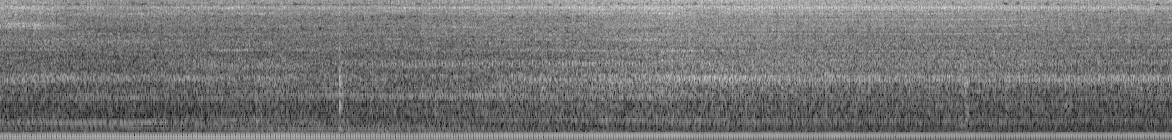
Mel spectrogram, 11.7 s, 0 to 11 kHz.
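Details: VW MK5 GTI 2.0T FSI, just started after cam follower replacement and fuel pump reassembly, no fuel leaks: steady, even low hum with no knocks, misses or rattles; normal healthy idle.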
